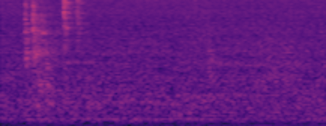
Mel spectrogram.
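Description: Steady background room noise with a low hum, with two faint brief high sounds near the start.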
